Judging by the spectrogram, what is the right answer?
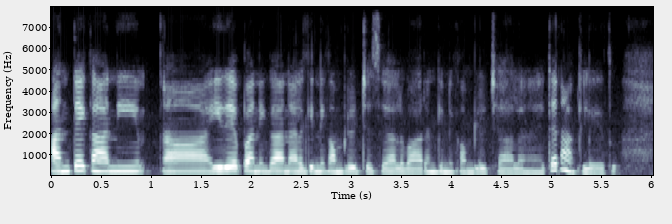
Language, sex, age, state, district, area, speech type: Telugu, female, 30-45, Andhra Pradesh, Palnadu, urban, spontaneous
